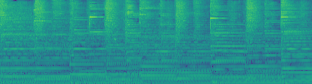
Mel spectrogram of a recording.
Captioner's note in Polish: dzwonek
